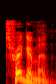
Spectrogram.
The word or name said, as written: triggerman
